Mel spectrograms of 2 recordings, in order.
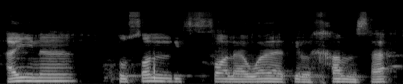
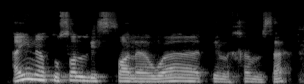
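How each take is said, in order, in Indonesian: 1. Kalimat dibaca lambat. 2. Kalimat dibaca agak cepat. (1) "Ana akan bacakan secara perlahan dulu" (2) "bacaan kedua agak cepat ya"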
